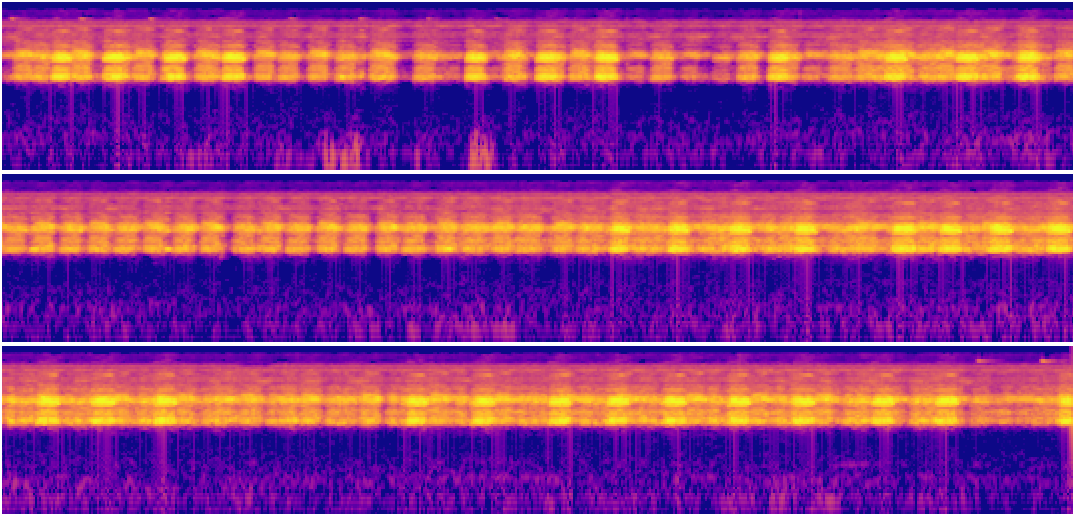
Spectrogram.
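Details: Nocturnal frogs croaking in a thick, continuous chorus; many callers overlap into a steady pulsing buzz, with a couple of faint low knocks early on.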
